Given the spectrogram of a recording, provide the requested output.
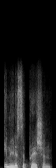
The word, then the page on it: Immunosuppression: Indian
